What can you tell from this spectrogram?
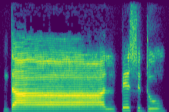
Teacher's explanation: দালটি তিন আলিফ টান হয়েছে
